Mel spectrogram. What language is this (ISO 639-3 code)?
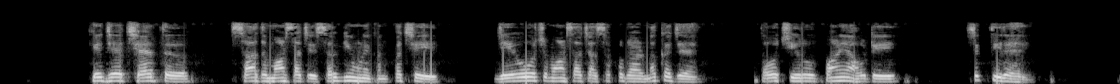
odk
